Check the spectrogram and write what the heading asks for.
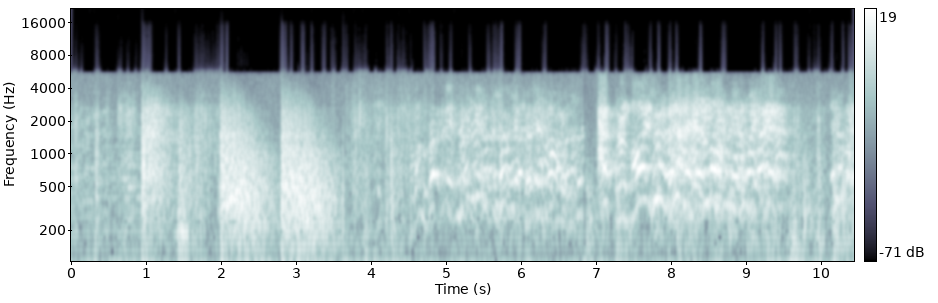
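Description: Three loud gunshots about a second apart, each with a ringing tail, followed by a confused hubbub of men's voices shouting.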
